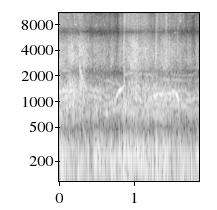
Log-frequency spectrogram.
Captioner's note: patrons screaming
